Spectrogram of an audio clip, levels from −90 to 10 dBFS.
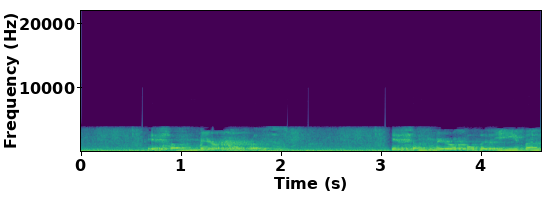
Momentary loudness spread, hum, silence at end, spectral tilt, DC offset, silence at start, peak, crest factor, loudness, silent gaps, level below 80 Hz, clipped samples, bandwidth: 8 LU; none; 0 s; -12 dB/octave; under 0.1%; 0 s; -2 dBFS; 12 dB; -15 LUFS; none; -30 dBFS; under 0.1%; 4 kHz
